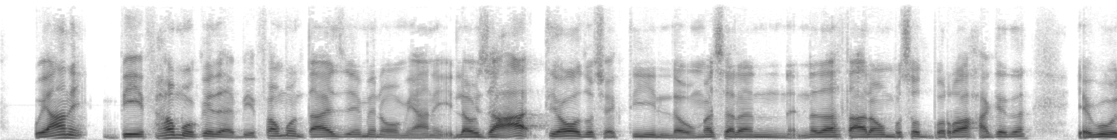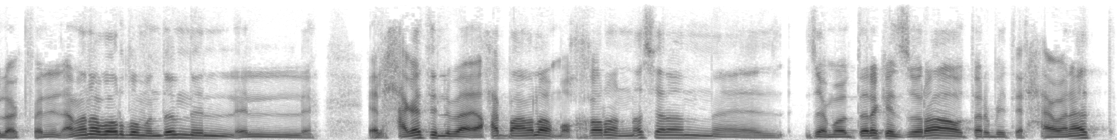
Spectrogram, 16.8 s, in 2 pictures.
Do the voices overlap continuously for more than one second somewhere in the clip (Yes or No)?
No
